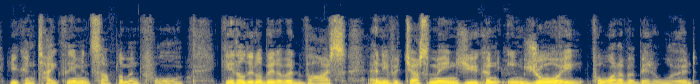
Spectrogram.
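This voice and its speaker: A man gives health advice on the radio, chatty and emphatic while he reassures listeners. His voice is a little husky and sounds dry and close to the mic. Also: mid-range voice, darkish tone, no echo. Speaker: radio health regular, herbalist.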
